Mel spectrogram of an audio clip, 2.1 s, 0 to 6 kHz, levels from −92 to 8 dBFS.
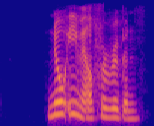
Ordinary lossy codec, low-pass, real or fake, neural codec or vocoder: AAC, 24 kbps; 5.4 kHz; real; none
